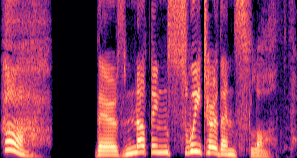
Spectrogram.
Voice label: loading, en; Cookie Run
